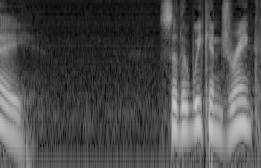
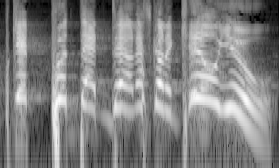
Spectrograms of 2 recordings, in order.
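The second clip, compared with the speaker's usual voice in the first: slow, high, loud yell; 10 semitones higher, 17 dB louder, slower than usual. Retold or imitated. Bodybuilder yelling at a stranger eating junk food, slow and loud. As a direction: slap the food away with your voice. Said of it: "And yells at people".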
